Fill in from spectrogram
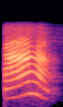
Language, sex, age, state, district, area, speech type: Odia, female, 45-60, Odisha, Ganjam, urban, conversation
